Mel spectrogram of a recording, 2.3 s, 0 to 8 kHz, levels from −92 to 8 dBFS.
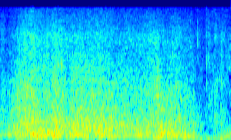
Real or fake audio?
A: real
